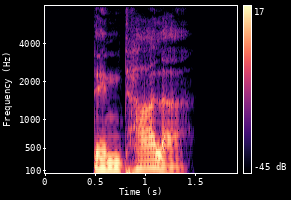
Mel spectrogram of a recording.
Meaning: inflection of dental: 1. strong/mixed nominative masculine singular 2. strong genitive/dative feminine singular 3. strong genitive plural
- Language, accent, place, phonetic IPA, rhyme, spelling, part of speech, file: German, Germany, Berlin, [dɛnˈtaːlɐ], -aːlɐ, dentaler, adjective, De-dentaler.ogg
